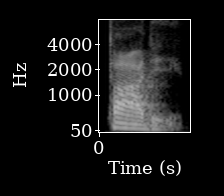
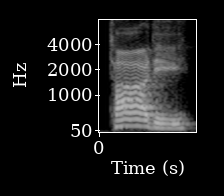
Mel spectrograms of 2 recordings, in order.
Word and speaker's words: tādi: So compare here the two words, kas, tadi, kas, tadi. So if you hear tadi, it's a longer vowel, and also it is, it's a stronger vowel than kas.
